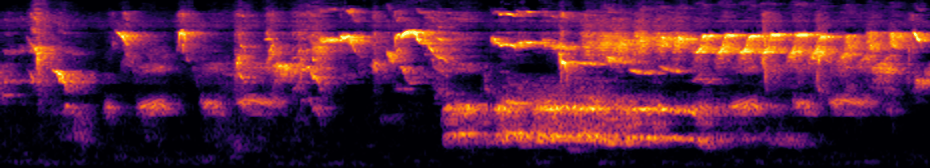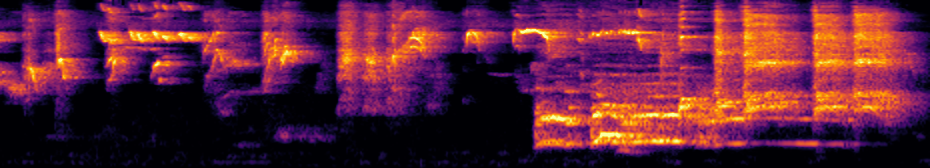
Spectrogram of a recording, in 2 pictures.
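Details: Chinese francolin call, loud and harsh with strong harmonics, given in two phrases, one in the middle and one near the end, over a busy background of rapid high chirps and tweets from small birds.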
